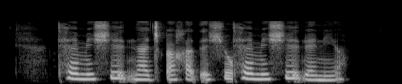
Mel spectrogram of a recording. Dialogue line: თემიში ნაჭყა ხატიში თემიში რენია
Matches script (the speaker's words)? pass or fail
pass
